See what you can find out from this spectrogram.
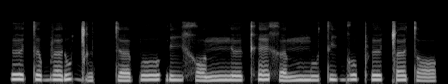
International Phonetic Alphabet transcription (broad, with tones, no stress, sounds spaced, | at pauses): ø˧ t ə˧ b œ˧ ɾ u˦ ɡ͡ǀ ə˨ tː œ˨ p o˦ | ɾ i˧ x ɔ˨ nː ø˧ kʰ ɛ˦ x œ˨ mː u˧ t i˦ ɡ o˦ pʰ ø˦ ǀ œ˦ t ɔ˧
